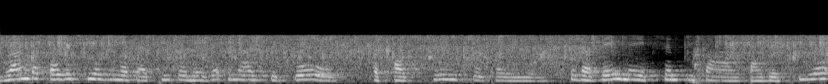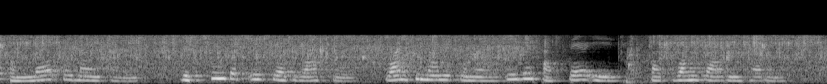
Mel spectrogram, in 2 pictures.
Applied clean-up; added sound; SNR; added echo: none; Bathtub (filling or washing); 5 dB; reverberation time 0.9 s.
